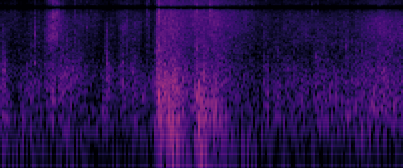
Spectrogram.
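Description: Snow bursts up with a soft whoosh.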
